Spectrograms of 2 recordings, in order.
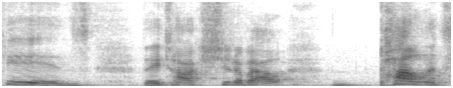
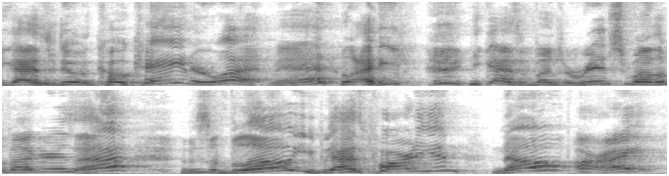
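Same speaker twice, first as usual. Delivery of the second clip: laughing, higher and louder teasing; laughing tease; 4 semitones higher, 4 dB louder than usual. Real, not acted. Teasing the wine-sipping older crowd, laughing. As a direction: needle them through a laugh.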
